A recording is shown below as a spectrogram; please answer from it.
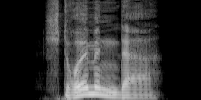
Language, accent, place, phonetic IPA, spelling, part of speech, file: German, Germany, Berlin, [ˈʃtʁøːməndɐ], strömender, adjective, De-strömender.ogg
- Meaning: inflection of strömend: 1. strong/mixed nominative masculine singular 2. strong genitive/dative feminine singular 3. strong genitive plural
